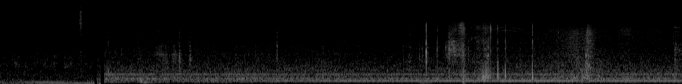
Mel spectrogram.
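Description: A kitten scampers and pounces on a soft rug.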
